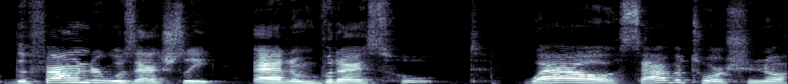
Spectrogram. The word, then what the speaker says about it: Weishaupt: Adam Wienerschnitt. White. Oh, Lord. Is that German? Wow, it is German. Wow, I should probably fucking know that. So, the founder was actually Adam Weishaupt.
